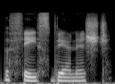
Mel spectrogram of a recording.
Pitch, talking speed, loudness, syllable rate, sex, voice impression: 175 Hz, 155 wpm, -17 LUFS, 4.8 syllables/s, female, very feminine, slightly young, adult-like, thin, tensed, slightly weak, bright, hard, very clear, fluent, slightly raspy, cute, slightly cool, intellectual, very refreshing, sincere, calm, friendly, reassuring, slightly elegant, wild, sweet, lively, kind, slightly intense, slightly sharp, slightly modest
